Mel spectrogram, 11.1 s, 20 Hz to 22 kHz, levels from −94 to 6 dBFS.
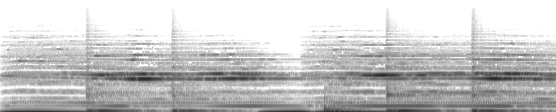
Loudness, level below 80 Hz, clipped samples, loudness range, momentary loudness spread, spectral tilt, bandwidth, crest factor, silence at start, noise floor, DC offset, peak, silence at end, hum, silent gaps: -21 LUFS; -30 dBFS; under 0.1%; 7 LU; 19 LU; -6.5 dB/octave; 6 kHz; 12 dB; 0.05 s; -39 dBFS; under 0.1%; -6 dBFS; 0 s; none; none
